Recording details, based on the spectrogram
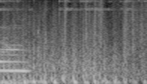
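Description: Rapid automatic gunfire in the video game The Finals, a loud continuous burst of closely spaced shots over a short stretch.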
